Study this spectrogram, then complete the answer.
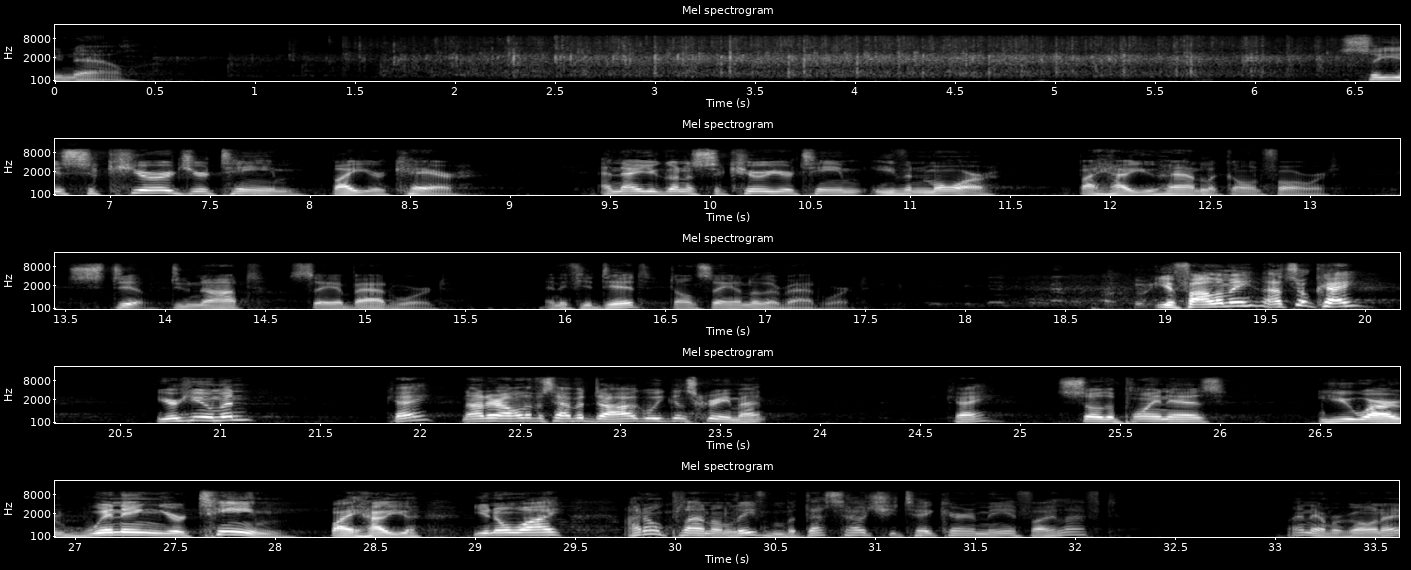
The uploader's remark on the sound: In part 2 of this special live recording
